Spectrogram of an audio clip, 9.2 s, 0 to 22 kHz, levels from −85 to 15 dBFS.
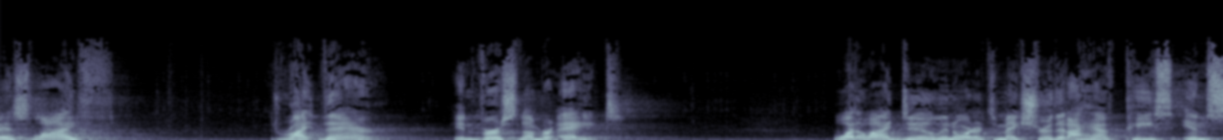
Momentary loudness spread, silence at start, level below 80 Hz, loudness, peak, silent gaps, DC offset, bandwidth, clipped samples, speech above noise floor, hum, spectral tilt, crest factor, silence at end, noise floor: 12 LU; 0 s; -60 dBFS; -17 LUFS; -2 dBFS; none; under 0.1%; 15.5 kHz; under 0.1%; 38 dB; none; -4 dB/octave; 18 dB; 0 s; -55 dBFS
